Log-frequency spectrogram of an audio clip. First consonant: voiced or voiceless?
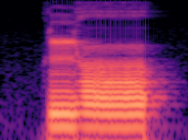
voiced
